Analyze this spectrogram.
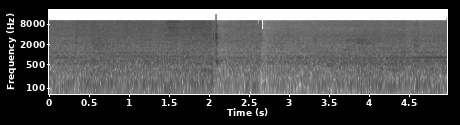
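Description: Royal Master Generation 5 CNC centerless grinder running: a steady machine noise with a faint held tone, and a single sharp click about two seconds in.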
